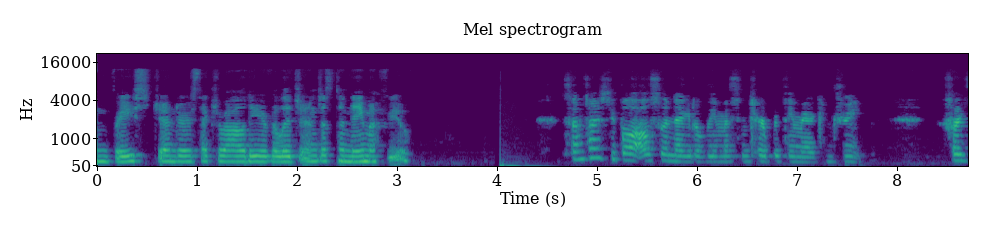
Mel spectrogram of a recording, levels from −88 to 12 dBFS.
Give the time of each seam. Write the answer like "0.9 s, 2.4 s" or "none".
none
